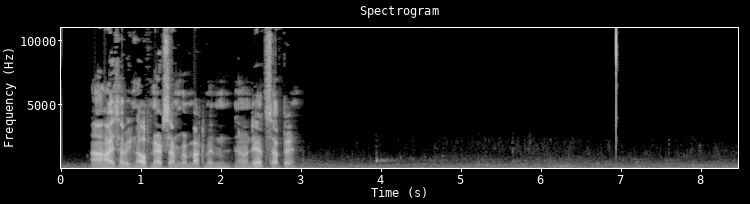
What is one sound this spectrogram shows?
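A low, muffled underwater rumble drones steadily.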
